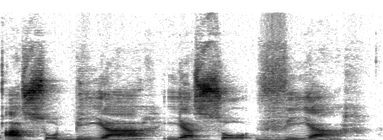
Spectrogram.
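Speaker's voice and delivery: assobiar e assoviar, slowly and clearly; slow double spelling. Shown as a demonstration. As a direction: say both spellings deliberately slowly. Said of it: "dupla grafia". (pronúncia lenta das duas grafias)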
